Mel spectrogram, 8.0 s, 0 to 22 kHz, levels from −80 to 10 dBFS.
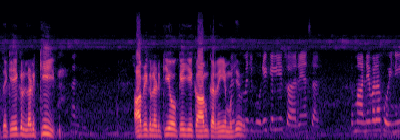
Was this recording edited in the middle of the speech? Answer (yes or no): yes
